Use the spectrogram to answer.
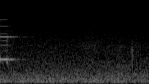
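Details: One short electronic beep, then quiet room noise: an IV infusion pump acknowledging a keypress while setting the rate (125 mL/h) for maintenance IV fluids during a training demonstration.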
